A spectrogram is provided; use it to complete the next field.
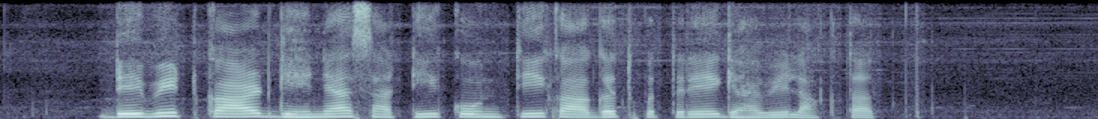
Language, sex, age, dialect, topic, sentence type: Marathi, male, 18-24, Standard Marathi, banking, question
